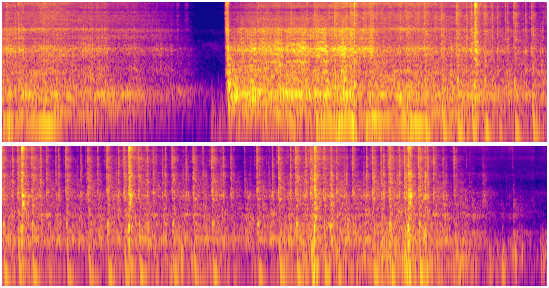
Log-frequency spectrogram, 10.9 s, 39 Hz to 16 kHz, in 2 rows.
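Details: 1960s Massey Ferguson 204 forklift tractor, Continental gas engine, after a new 12 V coil: rough running with sharp irregular pops back through the carburetor and low power under load; cause later found to be two stuck valves.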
